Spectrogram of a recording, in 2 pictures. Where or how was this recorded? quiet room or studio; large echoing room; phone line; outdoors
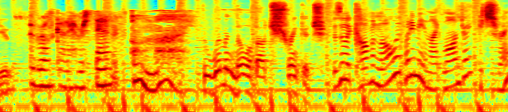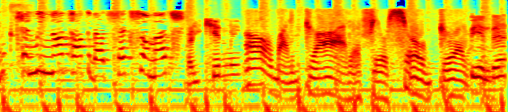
phone line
